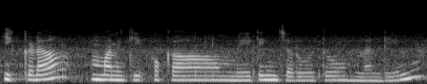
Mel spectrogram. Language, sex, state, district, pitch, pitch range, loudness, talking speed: Telugu, female, Andhra Pradesh, Annamaya, 200 Hz, 190-225 Hz, -17 LUFS, 85 wpm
